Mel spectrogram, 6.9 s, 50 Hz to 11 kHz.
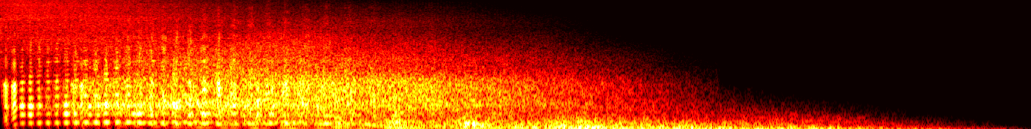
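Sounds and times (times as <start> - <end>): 
vocal sweeping down: 0.0 - 4.7.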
